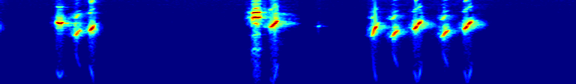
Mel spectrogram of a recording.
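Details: Goldfinch territorial call, a series of short sharp notes asserting presence: three quick chirps, a sharp double note after a pause, then a string of five crisp tweets close together.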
